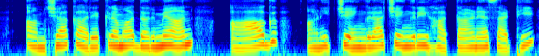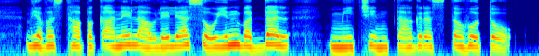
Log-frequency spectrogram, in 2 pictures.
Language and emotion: Marathi, fearful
